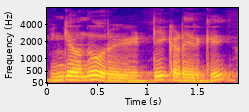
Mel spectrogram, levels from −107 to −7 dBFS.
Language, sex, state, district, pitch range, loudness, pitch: Tamil, male, Tamil Nadu, Nilgiris, 120-155 Hz, -14 LUFS, 140 Hz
